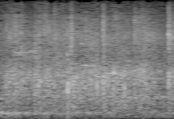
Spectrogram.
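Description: Applause from an audience at a Narc Kenya party convention, a steady, distant wash of clapping filling the whole moment.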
